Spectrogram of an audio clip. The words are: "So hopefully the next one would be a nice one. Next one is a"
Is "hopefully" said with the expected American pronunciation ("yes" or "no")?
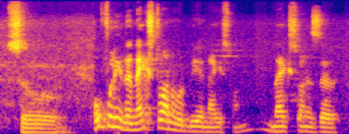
yes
